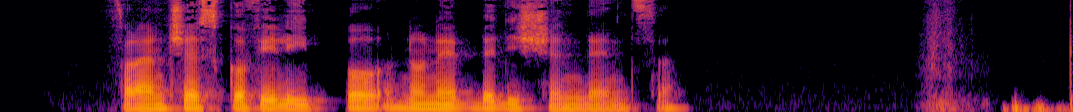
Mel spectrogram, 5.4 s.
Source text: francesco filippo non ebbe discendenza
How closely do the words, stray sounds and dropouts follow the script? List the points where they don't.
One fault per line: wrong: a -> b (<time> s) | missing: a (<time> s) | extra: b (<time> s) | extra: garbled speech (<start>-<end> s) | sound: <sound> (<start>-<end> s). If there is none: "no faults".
sound: whoosh (4.6-5.0 s)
